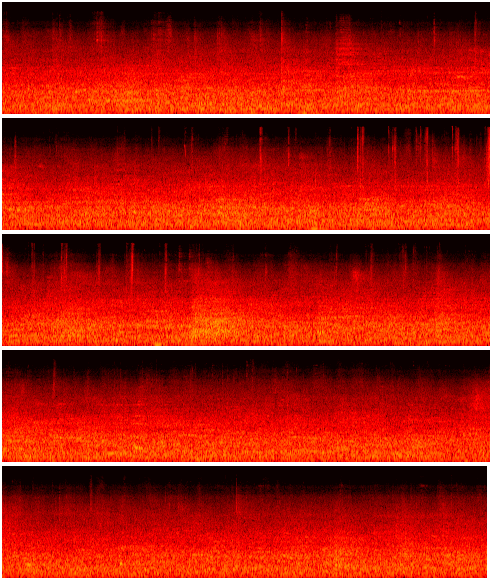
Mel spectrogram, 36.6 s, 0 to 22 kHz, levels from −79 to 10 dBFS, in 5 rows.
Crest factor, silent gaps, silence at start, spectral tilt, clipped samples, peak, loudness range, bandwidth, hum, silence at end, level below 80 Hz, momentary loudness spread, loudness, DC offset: 16 dB; none; 0 s; -5 dB/octave; under 0.1%; -12 dBFS; 3 LU; 16.5 kHz; none; 0 s; -44 dBFS; 3 LU; -29 LUFS; under 0.1%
